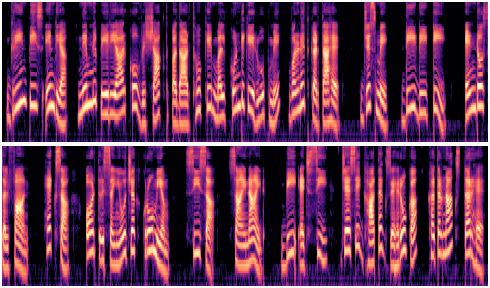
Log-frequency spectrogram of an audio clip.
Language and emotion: Hindi, neutral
